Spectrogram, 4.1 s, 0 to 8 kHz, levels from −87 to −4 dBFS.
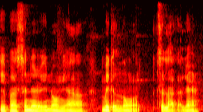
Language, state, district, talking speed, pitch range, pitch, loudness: Ao, Nagaland, Dimapur, 130 wpm, 90-105 Hz, 100 Hz, -21 LUFS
